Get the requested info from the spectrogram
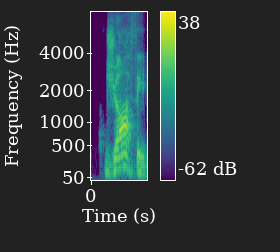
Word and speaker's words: Joffe: Talking with Susannah Joffe. Joffe, did I say that correctly? – Yes, good job. You did. Most people don't get that right.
